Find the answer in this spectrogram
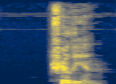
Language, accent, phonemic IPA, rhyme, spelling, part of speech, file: English, Australia, /ˈtɹɪljən/, -ɪljən, trillion, numeral / noun, En-au-trillion.ogg
- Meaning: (numeral) Either of two large amounts: 1. A million (times a) million: 1 followed by twelve zeros, 10¹² 2. A million (times a) million (times a) million: 1 followed by eighteen zeros, 10¹⁸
